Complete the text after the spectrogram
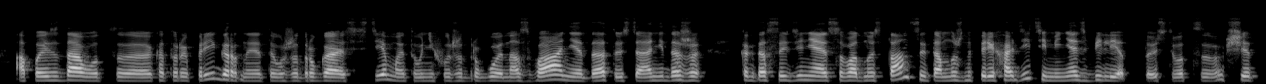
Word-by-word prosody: А - - +1
поезда, 190 +2 +5
вот, 175 -1 -3
э, 165 -2 0
которые 185 0 -5
пригородные, 200 -5 -1
это 165 +1 -7
уже 170 +1 -6
другая 170 -1 +3
система, 230 - -3
это 165 0 -12
у - - -7
них 170 0 -11
уже 175 0 -7
другое 175 +1 -3
название, 175 +3 +4
да, 175 +4 +3
то 170 -3 -9
есть 170 +1 -8
они 175 +3 +1
даже, 190 -1 +1 0.4
когда 195 -1 +2
соединяются 195 -1 0
в 185 - +1
1 185 +1 +2
станции, 210 - +1
там 180 -1 +2
нужно 195 0 -6
переходить 200 +7 +1
и 200 - -1
менять 180 0 -2
билет. 210 - -1
То 485 - -4
есть 425 - -7
вот, 165 0 -5
э, 170 -1 -7
вообще 190 0 -3
185 Hz, 175 wpm, -24 LUFS, 170-195 Hz, 0.4 s, поезда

